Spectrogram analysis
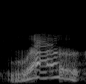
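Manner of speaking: tiny squeaky high roar; little cub's weak attempt at a roar; wimpy kitten roar. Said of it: "Like this tiny little, like, wimpy little cat".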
